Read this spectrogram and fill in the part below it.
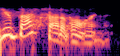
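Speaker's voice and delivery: plain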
